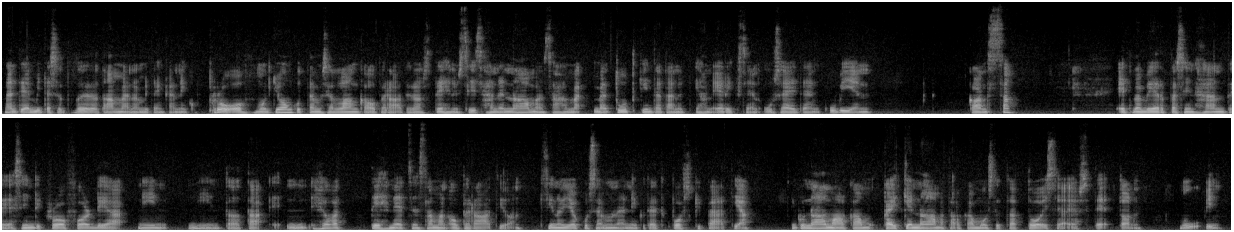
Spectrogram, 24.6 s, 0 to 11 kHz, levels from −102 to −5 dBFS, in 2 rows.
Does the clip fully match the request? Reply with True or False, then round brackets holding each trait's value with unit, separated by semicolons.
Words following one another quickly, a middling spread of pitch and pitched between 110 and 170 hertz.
False (170 wpm; 2.1 semitones; 125 Hz)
